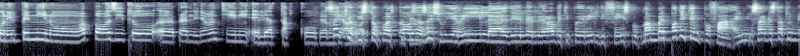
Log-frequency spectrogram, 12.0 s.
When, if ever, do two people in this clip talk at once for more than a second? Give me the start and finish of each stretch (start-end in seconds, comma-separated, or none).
4.9-6.4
